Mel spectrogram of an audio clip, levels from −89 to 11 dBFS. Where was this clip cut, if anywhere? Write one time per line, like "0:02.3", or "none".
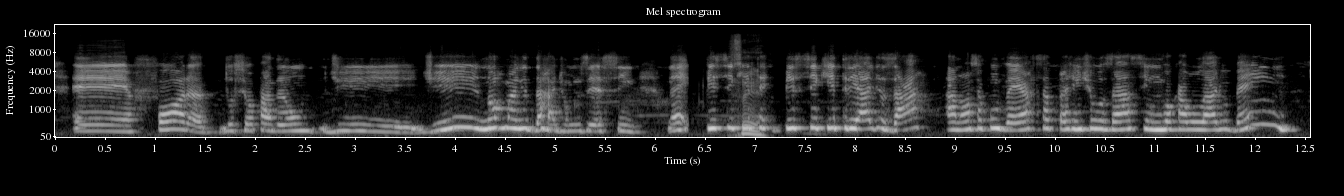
0:06.3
